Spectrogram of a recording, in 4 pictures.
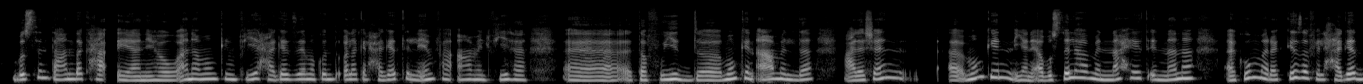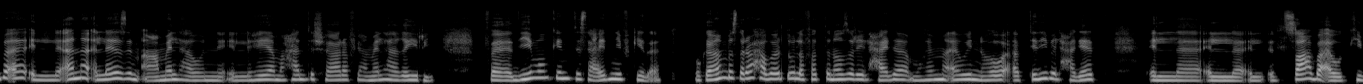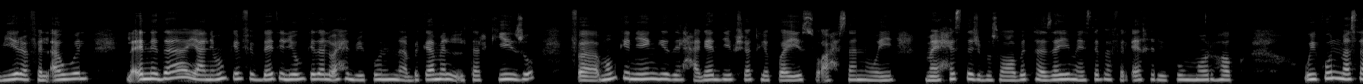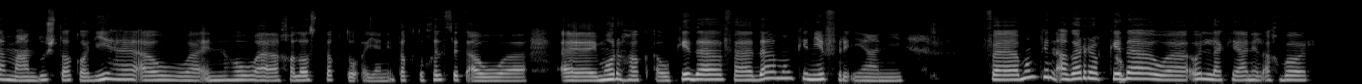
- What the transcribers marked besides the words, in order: tapping
- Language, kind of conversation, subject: Arabic, advice, إزاي أرتّب مهامي حسب الأهمية والإلحاح؟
